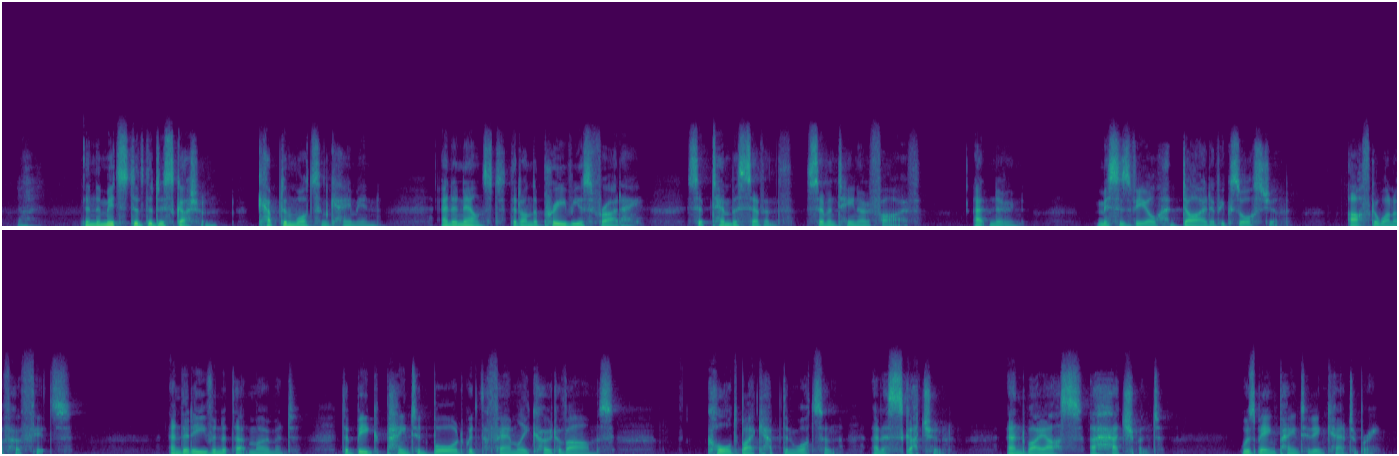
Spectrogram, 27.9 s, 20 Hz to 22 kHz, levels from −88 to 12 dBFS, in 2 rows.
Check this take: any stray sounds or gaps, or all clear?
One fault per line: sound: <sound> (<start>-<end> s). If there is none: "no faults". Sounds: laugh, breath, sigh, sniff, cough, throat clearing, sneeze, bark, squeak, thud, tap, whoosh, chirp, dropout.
sound: sneeze (0.1-0.4 s)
